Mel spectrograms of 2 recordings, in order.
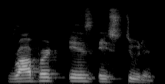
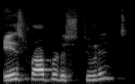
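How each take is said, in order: First: Falling statement, Robert stressed; a statement with a falling tune on "student". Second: Higher, louder yes-no question rising on "student?"; teacher demo of "Is Robert a student?" rising; question tune. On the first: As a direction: say it flat as a plain statement, falling at the end. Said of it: "If you take the verb to be and you move it". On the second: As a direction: lift the pitch and rise at the end like a real question. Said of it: "it becomes a question". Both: Shown as a demonstration.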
